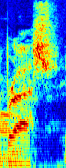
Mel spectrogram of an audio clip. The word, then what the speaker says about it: Abrash: Yeah, Abrash, he's now... Is that how you say his name? I could be wrong. – Abrash, yeah.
